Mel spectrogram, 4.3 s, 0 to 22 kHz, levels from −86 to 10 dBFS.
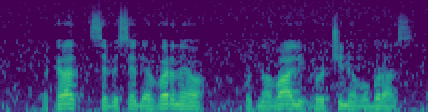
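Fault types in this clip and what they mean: Overdone noise removal: someone ran the noise reduction way too hard on a noisy speech recording, and it shows across the whole clip. Any frequency band sitting close to what the tool decided was noise got pushed right down or switched off, and the quieter bits of the voice got caught too. So the background between phrases drops away and breaks up into little twinkly, warbling specks.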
